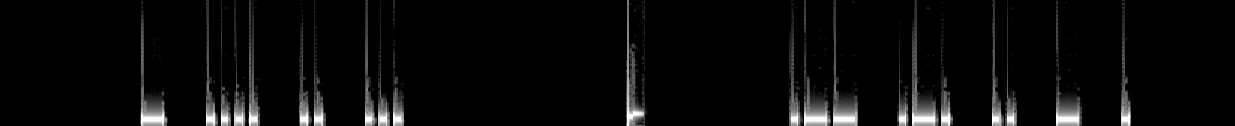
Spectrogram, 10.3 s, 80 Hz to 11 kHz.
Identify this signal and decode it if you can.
Morse code, heard as a keyed tone, about 20 wpm, spaced as for 15 wpm, 700 Hz. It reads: THIS WRITE
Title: 2x Character Spacing - Top 100 Words - 20wpm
